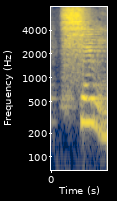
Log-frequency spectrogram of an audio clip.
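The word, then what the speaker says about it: Chemie: مثلا میخوایم بگیم شیمی، شیمی رو ما اینجا در زبان آلمانی هم همون کلمه رو داریم، فقط تلفظش مختلفه، اونم به صورت شمی میخونه.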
